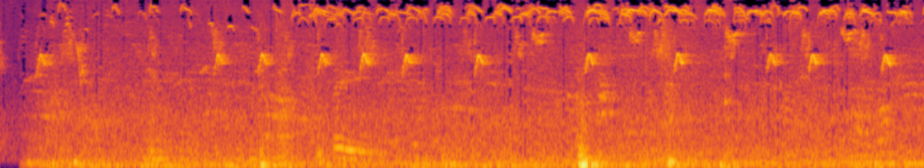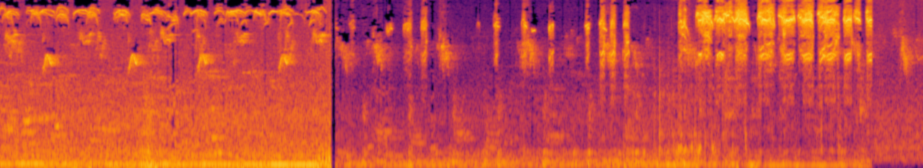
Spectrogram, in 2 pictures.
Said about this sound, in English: of video will actually show the baby birds tweeting through that hole. I managed to get a bit of video, and there's this little beak coming up, squawking and cheeping.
